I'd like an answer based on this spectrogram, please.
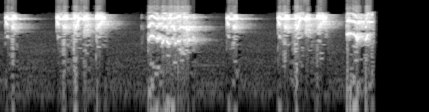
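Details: A rat gives six high, scratchy squeaks spaced roughly half a second apart, some clipped and short, one drawn out and wavering, before falling silent.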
